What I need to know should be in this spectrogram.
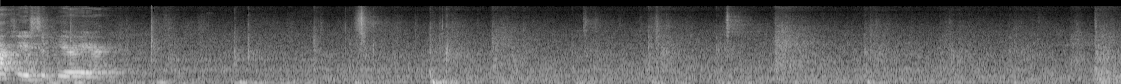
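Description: Footsteps tap on a hard floor in an echoing corridor.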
